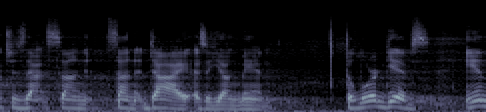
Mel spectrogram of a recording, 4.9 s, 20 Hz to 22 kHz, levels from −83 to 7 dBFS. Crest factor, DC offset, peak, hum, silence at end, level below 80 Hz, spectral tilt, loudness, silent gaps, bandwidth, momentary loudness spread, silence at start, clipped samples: 18 dB; under 0.1%; -18 dBFS; none; 0 s; -58 dBFS; -4 dB/octave; -36 LUFS; none; 13 kHz; 10 LU; 0 s; under 0.1%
